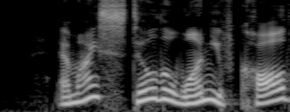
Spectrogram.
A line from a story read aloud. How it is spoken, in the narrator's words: I cried out with my knees shaking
